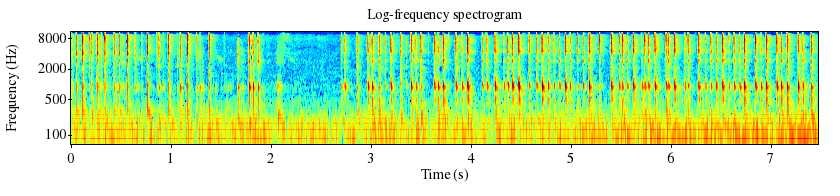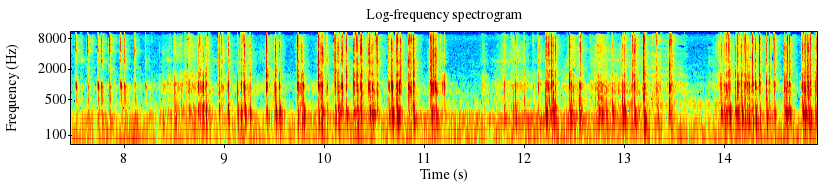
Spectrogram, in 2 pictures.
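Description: Long acrylic nails tap the glitter-filled, hollow back panel of a handheld purple plastic paddle hairbrush and scratch across its black plastic bristles. Rapid, dry, clicky taps with almost no ring run throughout, thickening after about eight seconds into a denser, louder stretch of scratchy clatter with a midrange tone near 850 Hz.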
